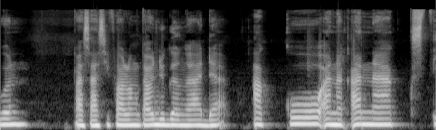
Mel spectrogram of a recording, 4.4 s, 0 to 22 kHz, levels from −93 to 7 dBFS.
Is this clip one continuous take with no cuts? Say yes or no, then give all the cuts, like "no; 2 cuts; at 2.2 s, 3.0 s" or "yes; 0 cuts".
no; 1 cut; at 2.4 s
